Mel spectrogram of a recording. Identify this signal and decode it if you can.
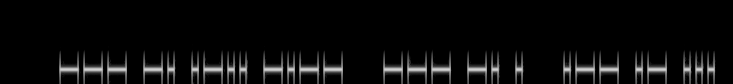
Morse code, heard as a keyed tone, about 20 wpm, 700 Hz. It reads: ONLY ONE WAS
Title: Sentences from Top 1400 Words 20wpm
